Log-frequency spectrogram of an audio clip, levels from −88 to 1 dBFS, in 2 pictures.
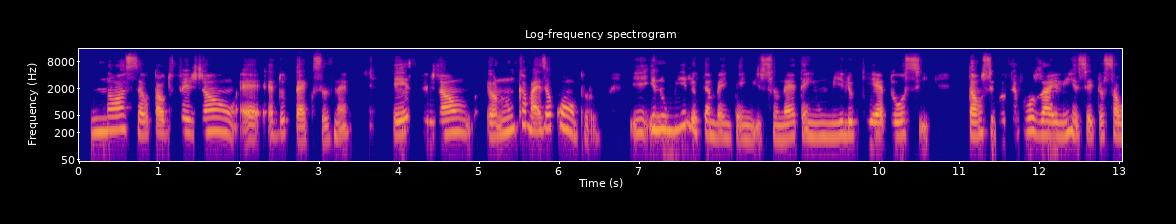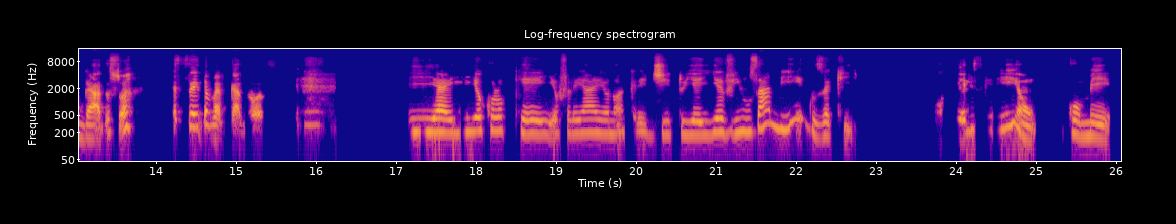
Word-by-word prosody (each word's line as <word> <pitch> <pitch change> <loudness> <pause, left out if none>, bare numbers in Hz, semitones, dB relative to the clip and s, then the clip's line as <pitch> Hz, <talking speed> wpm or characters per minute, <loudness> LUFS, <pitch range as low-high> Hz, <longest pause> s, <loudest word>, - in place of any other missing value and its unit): Nossa, 230 +2 0
é - - +3
o - - -8
tal 100 -1 +1
do - - -13
feijão, 210 +1 0
eh, 290 -1 +1
é - - +1
do 190 +1 -6
Texas, 140 -4 -2
né. - - -5 0.5
Esse 425 +6 +1
feijão, 210 - +1 0.2
eu 170 -1 +2
nunca 245 +8 -2
mais 255 -2 +4
eu 255 - +4
compro. 255 - -1 0.4
E 205 +4 -4
e - - +3
no 245 +1 +1
milho, 235 +2 -2
também, 175 -4 -2
tem 150 -1 -7
isso, 150 - -6
né. 155 +3 +2
Tem 170 -1 -5
um 165 - -8
milho 180 +2 -2
que 180 - -1
é 175 - +6
doce, 185 +11 -3 0.4
então, 175 0 +5
se 205 - -2
você 445 +1 -9
for 215 +1 -2
usar 185 -4 +4
ele 175 +1 -3
em - - -2
receita - - -4
salgada, - - +5
sua - - +5 0.6
receita 275 +2 +4
vai - - +5
ficar - - +3
doce. - - -1 1.8
E, 215 0 0
aí, 200 -1 +7 0.2
eu 225 0 +5
coloquei. 205 -5 -1
Eu - - -5
falei: 195 0 -5
"Ai, 205 -1 -1
eu 195 - -3
não - - -5
acredito.". 180 - 0
E 185 0 -3
aí, 180 0 0
ia 215 0 +3
vim 205 +1 -4
uns 215 -1 -3
amigos 265 - +1
aqui, 180 - -4 1.1
porque - - -6
eles 220 +5 0
queriam 270 +5 +1 0.4
comer 170 -5 0
205 Hz, 155 wpm, -26 LUFS, 180-245 Hz, 1.8 s, aí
